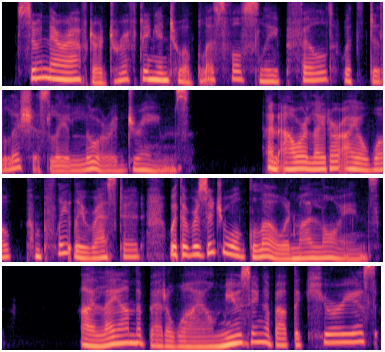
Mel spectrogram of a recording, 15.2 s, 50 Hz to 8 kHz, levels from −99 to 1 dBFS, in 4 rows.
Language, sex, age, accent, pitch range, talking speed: English, female, 40-59, American, 165-215 Hz, 145 wpm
